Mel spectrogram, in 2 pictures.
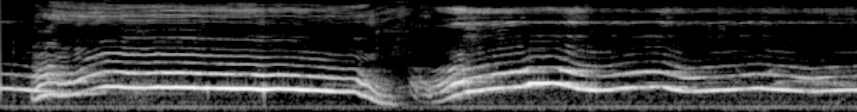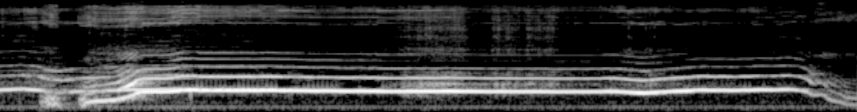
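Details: Pet dog howling on its own indoors: long sustained tonal howls near mid pitch, with a dip and break around two seconds and again near four and a half seconds, rich harmonics above, steady low hum underneath.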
